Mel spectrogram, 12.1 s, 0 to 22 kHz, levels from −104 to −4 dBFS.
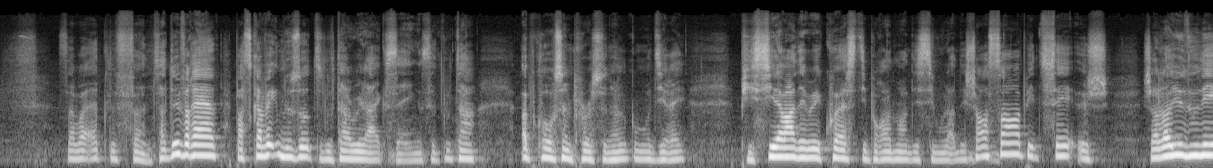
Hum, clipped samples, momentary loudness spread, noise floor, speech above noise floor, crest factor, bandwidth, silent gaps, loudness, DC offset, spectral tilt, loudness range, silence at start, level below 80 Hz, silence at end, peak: none; under 0.1%; 15 LU; -47 dBFS; 28 dB; 18 dB; 15.5 kHz; none; -20 LUFS; under 0.1%; -5.5 dB/octave; 5 LU; 0.7 s; -60 dBFS; 0 s; -2 dBFS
